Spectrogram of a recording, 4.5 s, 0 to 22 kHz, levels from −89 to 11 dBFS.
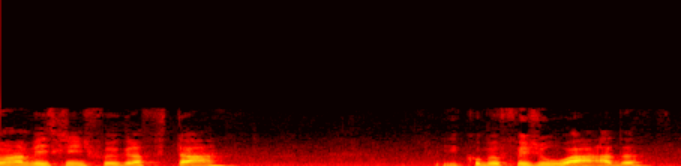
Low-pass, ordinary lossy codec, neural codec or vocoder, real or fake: none; none; none; real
